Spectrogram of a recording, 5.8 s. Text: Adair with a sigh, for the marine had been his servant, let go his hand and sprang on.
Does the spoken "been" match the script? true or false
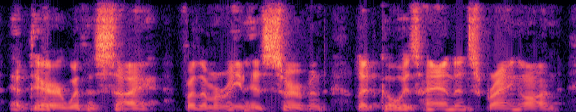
false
